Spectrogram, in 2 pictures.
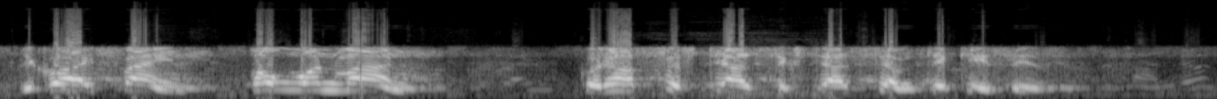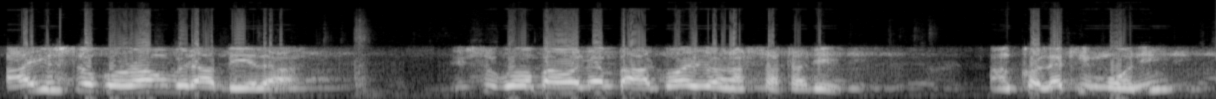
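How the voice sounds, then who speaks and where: A man's extremely high voice at a fairly quick pace, with very wide pitch swings, long and frequent pauses, and noticeable background noise. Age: 70s. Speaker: caller. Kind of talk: phone-in call. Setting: phone call.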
